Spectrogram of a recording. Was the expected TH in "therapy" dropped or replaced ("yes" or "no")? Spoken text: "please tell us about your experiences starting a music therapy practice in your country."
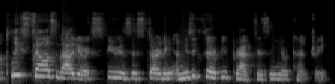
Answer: no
